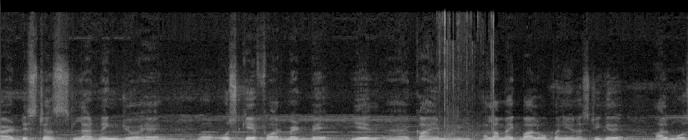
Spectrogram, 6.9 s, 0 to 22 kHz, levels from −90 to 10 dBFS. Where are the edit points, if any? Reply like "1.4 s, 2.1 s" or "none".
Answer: 4.6 s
